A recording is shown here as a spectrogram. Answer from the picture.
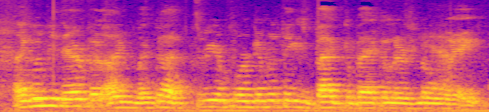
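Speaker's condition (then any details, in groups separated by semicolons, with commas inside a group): Cerebral palsy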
